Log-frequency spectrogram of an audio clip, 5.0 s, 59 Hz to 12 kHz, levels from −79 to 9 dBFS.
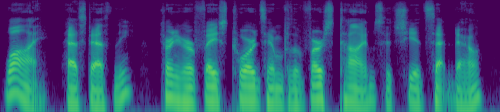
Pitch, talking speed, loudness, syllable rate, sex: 95 Hz, 205 wpm, -19 LUFS, 5.1 syllables/s, male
